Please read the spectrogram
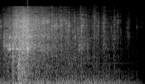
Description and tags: LEGO Pour 1
Pouring out a bag of LEGO bricks on a table
LEGO, bag, click, drop, fall, plastic, pour, toy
